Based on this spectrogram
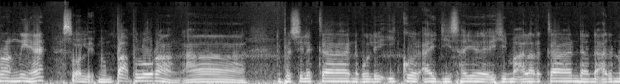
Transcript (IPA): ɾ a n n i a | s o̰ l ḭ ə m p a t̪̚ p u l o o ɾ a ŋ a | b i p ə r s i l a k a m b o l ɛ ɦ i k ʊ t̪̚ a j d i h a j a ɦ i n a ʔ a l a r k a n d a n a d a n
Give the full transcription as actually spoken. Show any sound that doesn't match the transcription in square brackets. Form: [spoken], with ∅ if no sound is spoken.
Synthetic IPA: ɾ a [ŋ] n i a | s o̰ l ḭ ə m p a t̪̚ p u l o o ɾ a ŋ a | [d] i p ə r s i l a k a [n] b o l ɛ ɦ i k ʊ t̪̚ a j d i [s] a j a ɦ i [m] a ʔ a l a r k a n d a n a d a n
